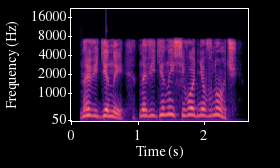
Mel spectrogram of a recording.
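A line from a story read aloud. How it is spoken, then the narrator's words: Joyful. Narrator (Russian): радостно сказала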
